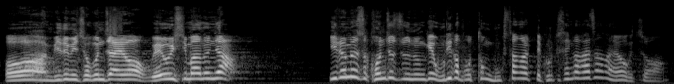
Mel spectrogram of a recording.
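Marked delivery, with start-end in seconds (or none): 0.0-2.4 loud, acted stern rebuke; reproachful. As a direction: rebuke a doubter with force. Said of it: "막 책망하시면서". (책망하듯 큰 소리로)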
